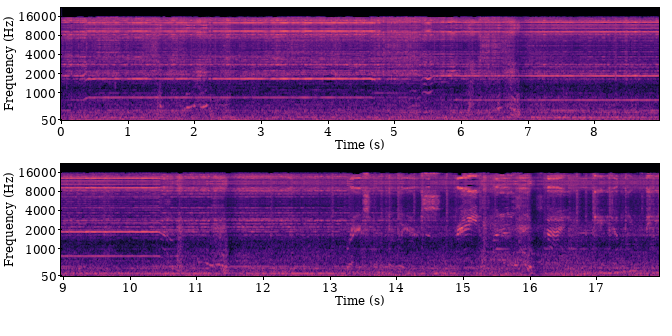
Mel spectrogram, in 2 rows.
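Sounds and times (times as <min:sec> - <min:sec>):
car cabin road noise: 0:00.0 - 0:17.9
music with singing voice: 0:00.0 - 0:17.9.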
